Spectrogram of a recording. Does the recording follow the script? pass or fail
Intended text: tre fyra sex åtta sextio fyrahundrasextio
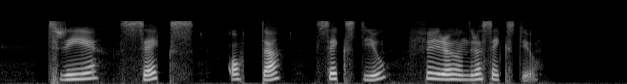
fail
